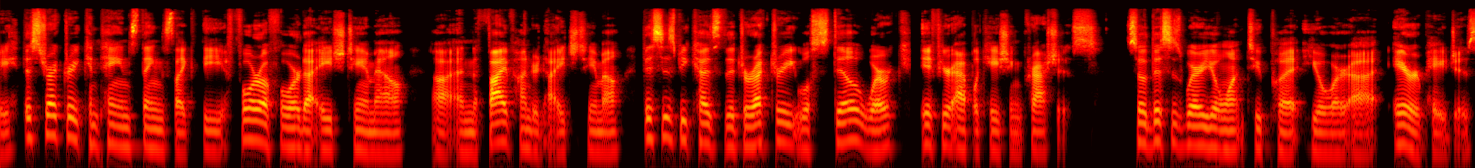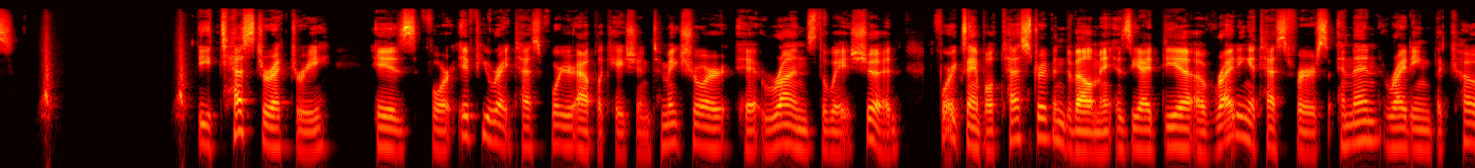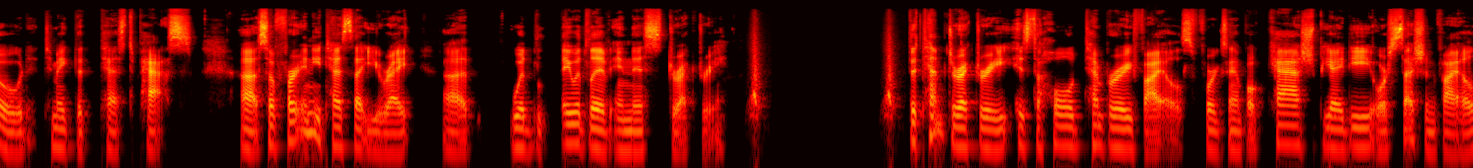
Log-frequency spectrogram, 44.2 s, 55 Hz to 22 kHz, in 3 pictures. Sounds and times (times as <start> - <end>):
Speech: 0.0 - 14.9, 16.8 - 36.8, 38.6 - 44.2.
